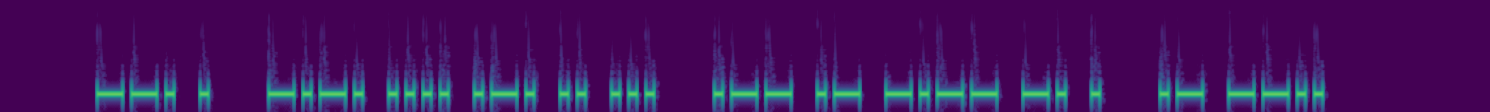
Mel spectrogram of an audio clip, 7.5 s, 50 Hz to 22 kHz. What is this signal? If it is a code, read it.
Morse code, heard as a keyed tone, about 28 wpm, 700 Hz. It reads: GE CHRIS WAYNE AZ
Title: K1USN SST QSO Practice - 28wpm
